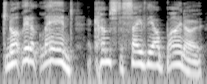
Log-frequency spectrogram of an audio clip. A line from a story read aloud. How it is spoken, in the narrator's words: screamed Theleb Ka'ana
